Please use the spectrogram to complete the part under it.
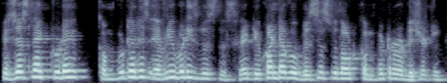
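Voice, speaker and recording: This high-pitched, mellow-voiced man answers radio interview questions like a guest expert giving a lecture, tossing in rhetorical questions. He talks very fast.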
